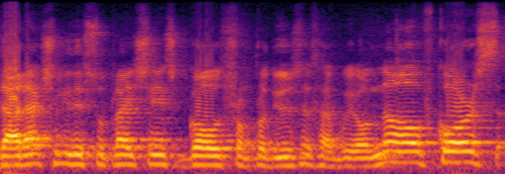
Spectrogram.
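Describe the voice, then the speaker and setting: A man with a Chilean accent at a very fast pace, ordinary pitch variation, noticeable background noise and audible room echo. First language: Spanish. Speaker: university professor, researcher. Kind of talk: conference presentation. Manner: some halting, repeated words.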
